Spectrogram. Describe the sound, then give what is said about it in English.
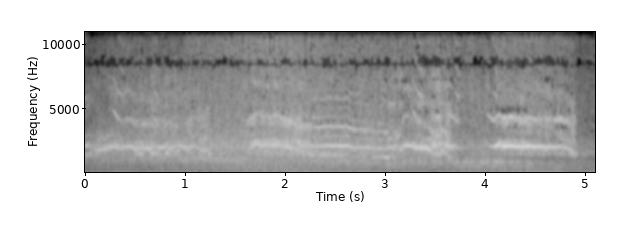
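High, wavering squeals and cries rise over steady outdoor noise as an Australian magpie swoops and repeatedly pecks at a boy riding a scooter in New South Wales. “This is the sound of one unfortunate boy being repeatedly pecked and harangued by a swooping magpie while riding his scooter in New South Wales.”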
